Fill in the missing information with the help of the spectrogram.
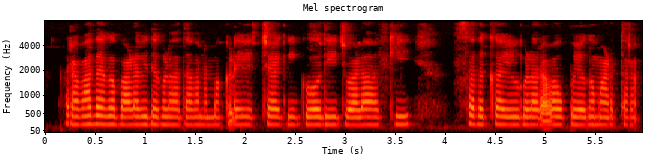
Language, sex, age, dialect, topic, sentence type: Kannada, female, 25-30, Dharwad Kannada, agriculture, statement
